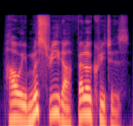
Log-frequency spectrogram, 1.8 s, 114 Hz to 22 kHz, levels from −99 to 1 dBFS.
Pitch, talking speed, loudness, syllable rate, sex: 150 Hz, 200 wpm, -17 LUFS, 6.5 syllables/s, male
